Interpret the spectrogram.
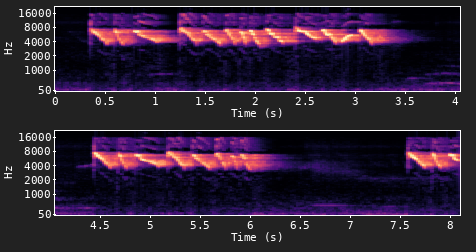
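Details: White-eye song for luring a rival and prompting quiet birds to sing: long strings of bright, high, quickly repeated descending whistles, broken by pauses of about one to one and a half seconds.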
